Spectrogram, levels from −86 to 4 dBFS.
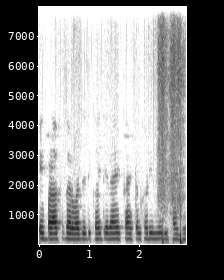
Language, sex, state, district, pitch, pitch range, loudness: Hindi, female, Bihar, Vaishali, 190 Hz, 185-190 Hz, -17 LUFS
